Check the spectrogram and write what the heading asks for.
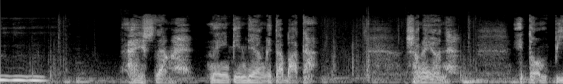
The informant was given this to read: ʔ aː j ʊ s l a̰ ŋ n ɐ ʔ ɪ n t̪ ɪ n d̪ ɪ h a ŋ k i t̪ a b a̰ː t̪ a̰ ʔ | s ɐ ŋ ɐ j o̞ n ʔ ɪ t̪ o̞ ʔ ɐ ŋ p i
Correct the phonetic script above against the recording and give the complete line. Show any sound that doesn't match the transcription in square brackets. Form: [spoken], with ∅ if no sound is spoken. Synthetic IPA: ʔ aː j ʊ s l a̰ ŋ n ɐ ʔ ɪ n t̪ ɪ n d̪ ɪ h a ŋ k [ɪ] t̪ a b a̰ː t̪ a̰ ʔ | s ɐ ŋ ɐ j o̞ n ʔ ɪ t̪ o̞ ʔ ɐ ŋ p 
